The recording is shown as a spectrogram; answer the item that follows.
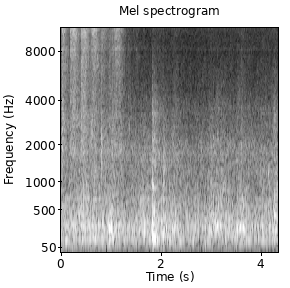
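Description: Hand trigger-spray bottle of Star San sanitizer spritzed several times in quick succession onto airlock parts, each spritz a short hiss. A single knock follows a little under two seconds in.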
